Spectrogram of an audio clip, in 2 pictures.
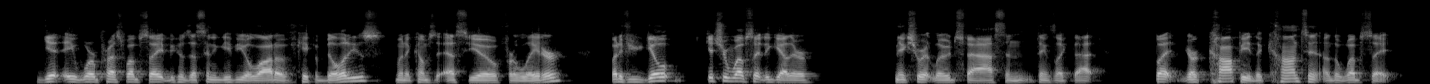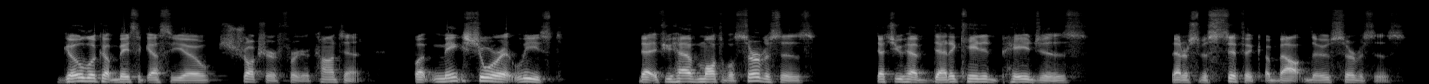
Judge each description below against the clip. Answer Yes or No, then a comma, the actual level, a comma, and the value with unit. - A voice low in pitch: Yes, low, 115 Hz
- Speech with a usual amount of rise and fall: Yes, average, 5.0 semitones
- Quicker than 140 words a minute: Yes, average, 160 wpm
